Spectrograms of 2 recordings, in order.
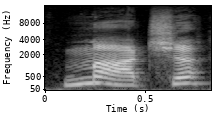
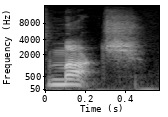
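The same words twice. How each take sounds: First: An extra vowel is added after the final consonant. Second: The word ends on its final consonant, no vowel. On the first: The speaker calls it wrong. "Why are you adding some vowels on there?" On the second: The speaker calls it right. "No, it's much"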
